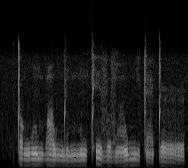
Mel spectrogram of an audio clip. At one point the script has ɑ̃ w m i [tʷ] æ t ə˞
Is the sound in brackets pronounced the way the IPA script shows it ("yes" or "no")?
no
